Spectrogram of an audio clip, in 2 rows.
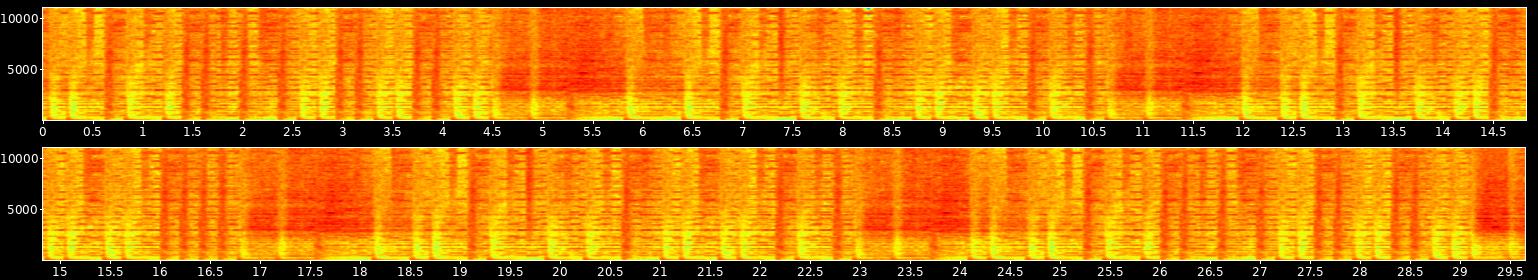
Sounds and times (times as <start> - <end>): Dance music: 0.0 - 29.6.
